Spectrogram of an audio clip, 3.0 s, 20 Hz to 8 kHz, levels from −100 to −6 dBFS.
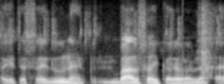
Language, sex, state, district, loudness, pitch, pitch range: Hindi, male, Bihar, Muzaffarpur, -18 LUFS, 115 Hz, 110-120 Hz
